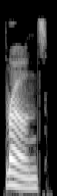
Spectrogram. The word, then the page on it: thrones: British English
